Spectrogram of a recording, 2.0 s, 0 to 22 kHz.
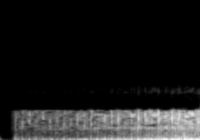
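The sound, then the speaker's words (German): Pneumatic drills dig a half-metre-deep trench across a street by the Brandenburg Gate at night. A dense mechanical rattling roar starts abruptly and builds louder, continuous and steady. “Seit etwa 1 Uhr heute Nacht rattern die Pressluftbohrer und bohren einen Graben quer durch die Ebertstraße hier am Brandenburger Tor.”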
